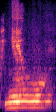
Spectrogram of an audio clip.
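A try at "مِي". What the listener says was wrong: মিউ না মি, মস্কের মি জের ভাই আছে কি থাকার কারণে টান হবে।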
